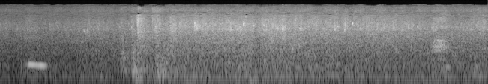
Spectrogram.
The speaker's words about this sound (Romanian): Venit de la Medelen, plouă. Dar mie îmi place ploaia.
